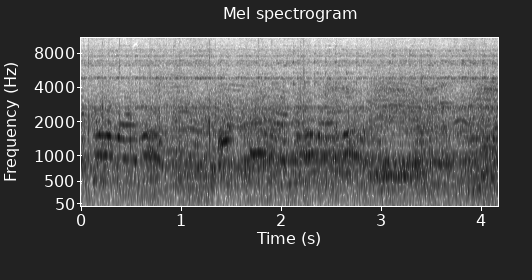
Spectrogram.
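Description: Large crowd of rally supporters cheering and shouting, many voices at once, steady and loud.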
